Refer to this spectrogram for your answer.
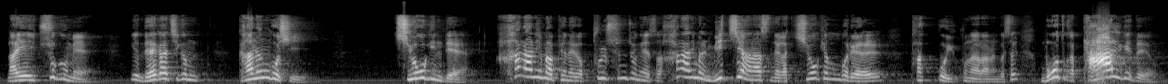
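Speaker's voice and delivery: fiery sermon climax; full-force preaching. Acted. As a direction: preach it hard to the pews. Preacher raises voice on death.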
